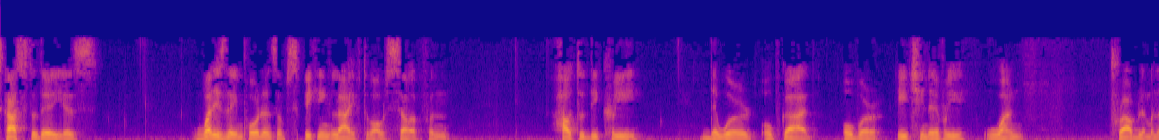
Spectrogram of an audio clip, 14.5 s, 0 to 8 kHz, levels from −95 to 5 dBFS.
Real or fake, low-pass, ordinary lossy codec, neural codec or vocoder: fake; 7.2 kHz; MP3, 24 kbps; codec, 16 kHz, 0.8 kbps, ZipCodec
